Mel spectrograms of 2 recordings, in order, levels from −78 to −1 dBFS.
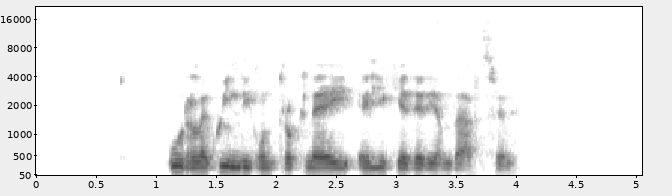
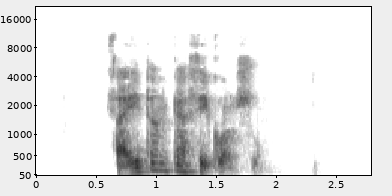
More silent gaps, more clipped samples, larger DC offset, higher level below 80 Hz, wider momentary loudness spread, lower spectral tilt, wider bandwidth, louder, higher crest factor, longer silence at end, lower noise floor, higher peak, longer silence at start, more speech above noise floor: neither; neither; neither; second, -76 dBFS vs -64 dBFS; first, 13 LU vs 10 LU; first, -6.5 dB/octave vs -5 dB/octave; about the same, 10.5 kHz vs 11.5 kHz; second, -32 LUFS vs -25 LUFS; about the same, 18 dB vs 22 dB; about the same, 1.05 s vs 0.95 s; second, -67 dBFS vs -81 dBFS; second, -16 dBFS vs -6 dBFS; first, 1.1 s vs 0.6 s; second, 36 dB vs 56 dB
